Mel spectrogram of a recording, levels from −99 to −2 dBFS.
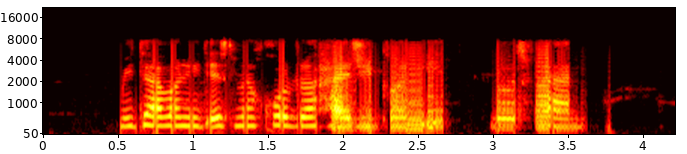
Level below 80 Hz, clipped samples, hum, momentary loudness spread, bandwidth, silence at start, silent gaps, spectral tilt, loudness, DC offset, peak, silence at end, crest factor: -60 dBFS; under 0.1%; none; 10 LU; 8 kHz; 0.5 s; none; -4 dB/octave; -28 LUFS; under 0.1%; -8 dBFS; 0.6 s; 20 dB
